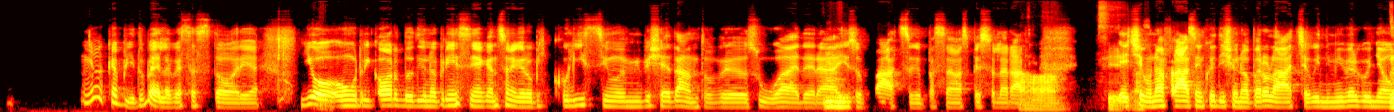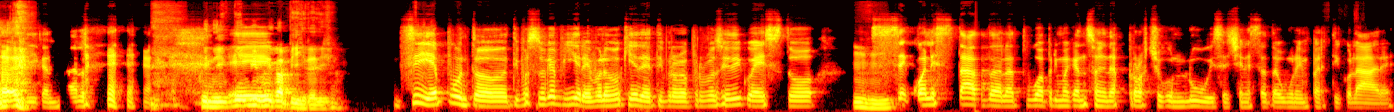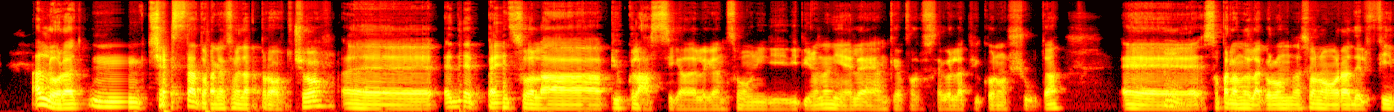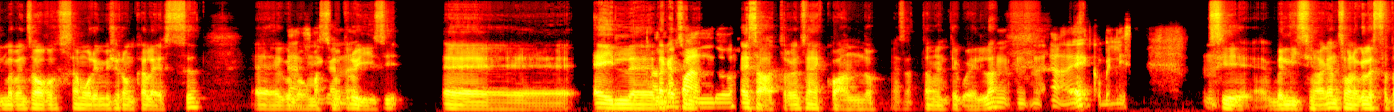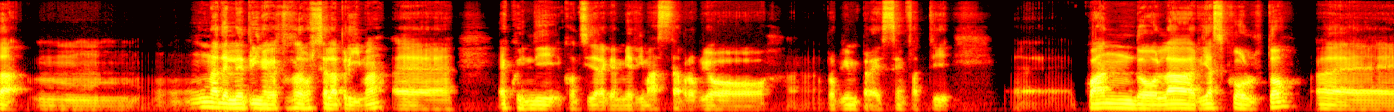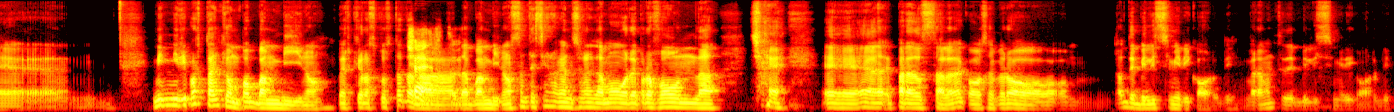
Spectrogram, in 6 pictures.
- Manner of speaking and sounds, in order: other background noise; laughing while speaking: "Beh!"; chuckle; "proprio" said as "propio"; drawn out: "ehm"; drawn out: "la"; drawn out: "Ehm"; drawn out: "Ehm"; drawn out: "mhmm"; unintelligible speech; "proprio" said as "propio"; "proprio" said as "propio"; drawn out: "ehm"; tapping; "cioè" said as "ceh"
- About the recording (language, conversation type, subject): Italian, podcast, C’è un brano che ti fa sentire subito a casa?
